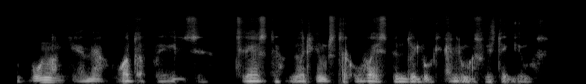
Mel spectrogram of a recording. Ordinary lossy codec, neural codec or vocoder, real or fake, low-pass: AAC, 48 kbps; autoencoder, 48 kHz, 32 numbers a frame, DAC-VAE, trained on Japanese speech; fake; 9.9 kHz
